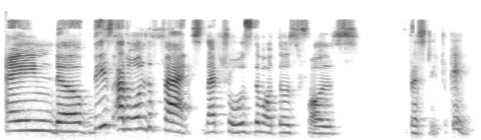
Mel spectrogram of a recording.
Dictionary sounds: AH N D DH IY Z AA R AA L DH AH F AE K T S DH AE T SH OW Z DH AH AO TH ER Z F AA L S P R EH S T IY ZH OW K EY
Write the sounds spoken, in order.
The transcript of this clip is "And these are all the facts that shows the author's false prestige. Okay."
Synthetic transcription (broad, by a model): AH N D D IY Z AA R AA L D AH F AE K T S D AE T SH OW Z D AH AO T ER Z F AA L S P R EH S T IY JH OW K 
